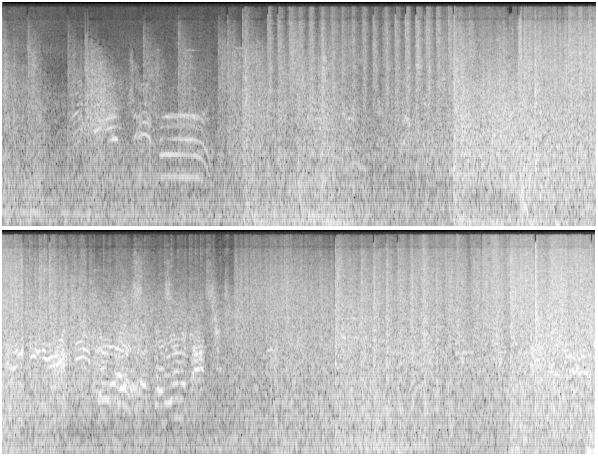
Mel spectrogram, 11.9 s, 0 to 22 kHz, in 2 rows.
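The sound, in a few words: Stuka dive bomber fire in Company of Heroes 2 video game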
